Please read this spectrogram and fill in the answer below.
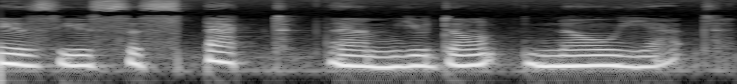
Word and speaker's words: suspect: You can tell by the stress on the second syllable. So if I said suspect, it would be a noun, but I'm saying suspect.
